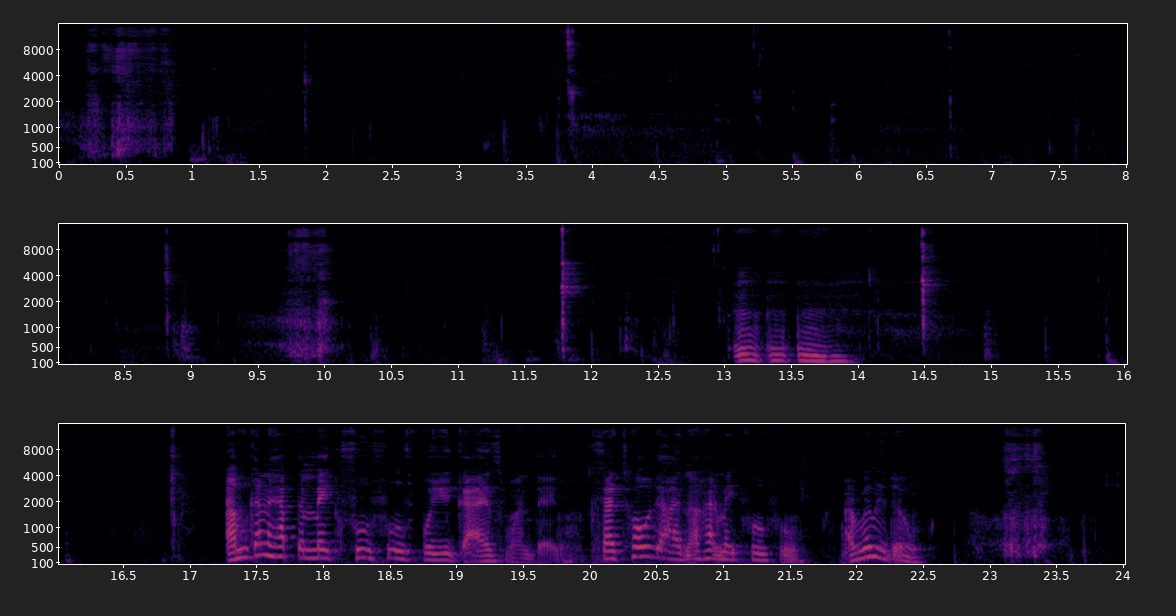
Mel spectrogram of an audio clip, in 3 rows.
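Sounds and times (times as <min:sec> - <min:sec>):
close-up chewing: 0:00.0 - 0:13.1.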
